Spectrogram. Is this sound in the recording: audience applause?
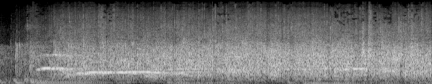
yes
